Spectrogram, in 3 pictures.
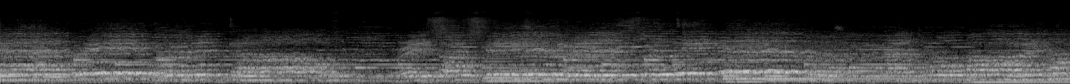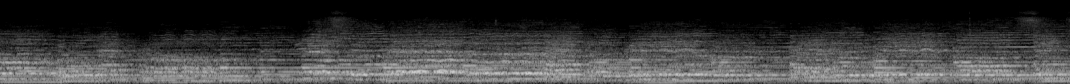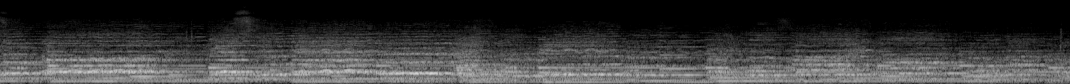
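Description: Mixed church choir singing a hymn in harmony, accompanied by violin and piano.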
